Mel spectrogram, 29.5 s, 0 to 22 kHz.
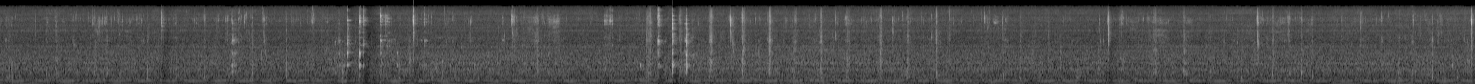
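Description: Close-miked eating sounds of papaya salad and crab sticks: chewing with sharp crunchy clicks and mouth sounds, heaviest in clusters about 7 and 13 seconds in. A steady low hum runs underneath.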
